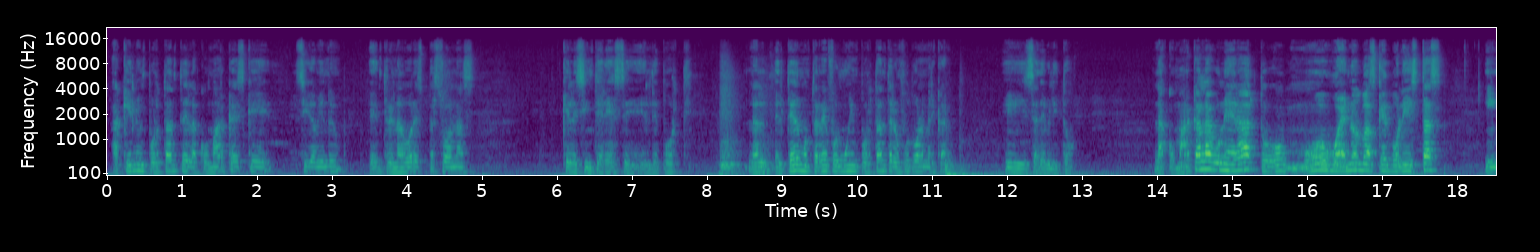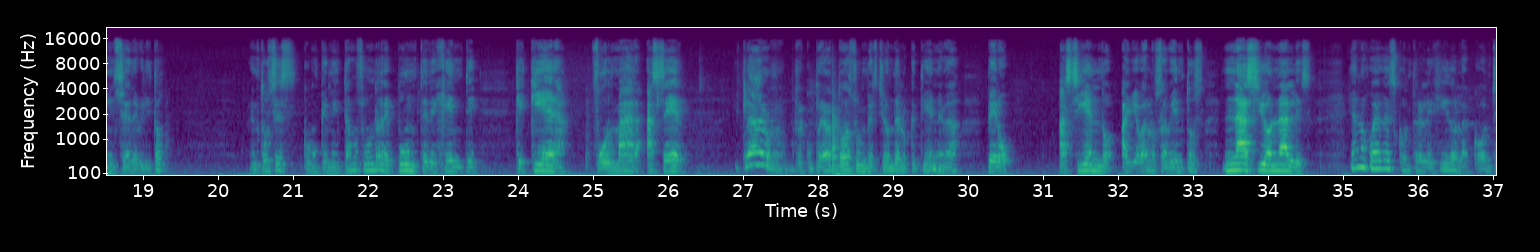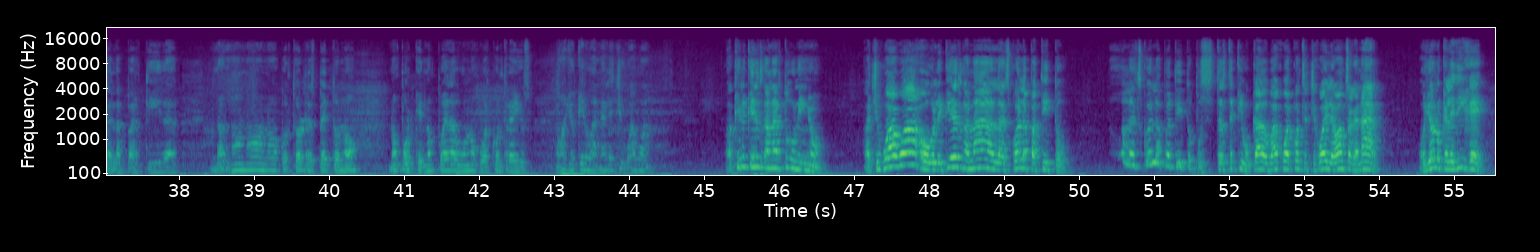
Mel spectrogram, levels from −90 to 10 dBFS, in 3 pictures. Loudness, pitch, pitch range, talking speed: -26 LUFS, 145 Hz, 115-185 Hz, 155 wpm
